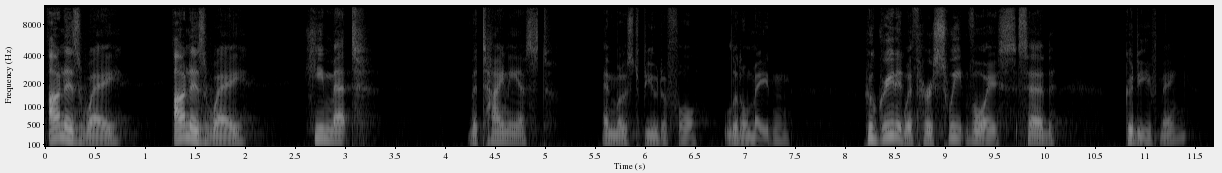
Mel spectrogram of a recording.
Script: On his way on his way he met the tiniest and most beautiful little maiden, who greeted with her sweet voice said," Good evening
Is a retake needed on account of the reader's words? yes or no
no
